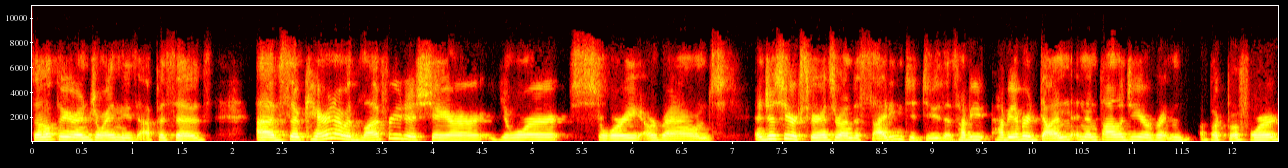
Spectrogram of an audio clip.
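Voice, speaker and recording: In an Indiana accent, a woman speaks at medium pitch in a dark, mellow tone, with ordinary pitch variation. Her pace is fairly quick and the background quiet. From US Midwest, Indiana. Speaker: podcast host. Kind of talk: podcast interview. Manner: enthusiastic.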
